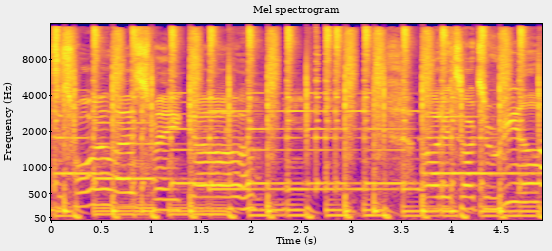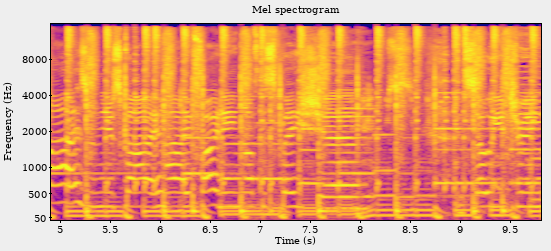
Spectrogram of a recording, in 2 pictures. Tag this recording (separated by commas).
Music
